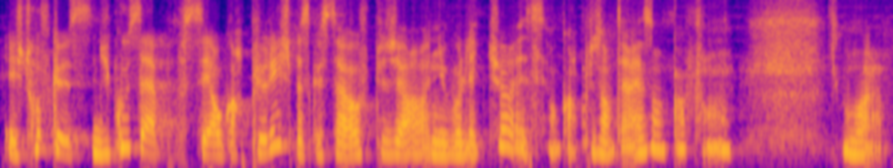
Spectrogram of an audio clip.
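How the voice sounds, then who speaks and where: A woman's voice: on the low side, brisk, creaky, a bit bright. A young woman hosting a casual film chat, chatty, with many fillers and restarts. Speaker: film podcast host.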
